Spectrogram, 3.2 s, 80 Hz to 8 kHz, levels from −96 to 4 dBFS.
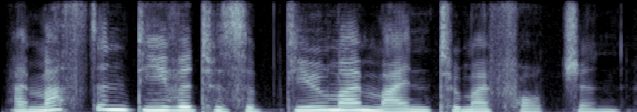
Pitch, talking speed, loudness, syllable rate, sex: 225 Hz, 190 wpm, -14 LUFS, 5.0 syllables/s, female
